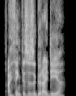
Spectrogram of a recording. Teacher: let your voice fall at the end of the sentence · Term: falling tone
